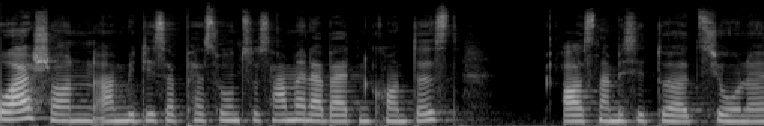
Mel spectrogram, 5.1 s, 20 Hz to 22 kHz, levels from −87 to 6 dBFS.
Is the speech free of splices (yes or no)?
yes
